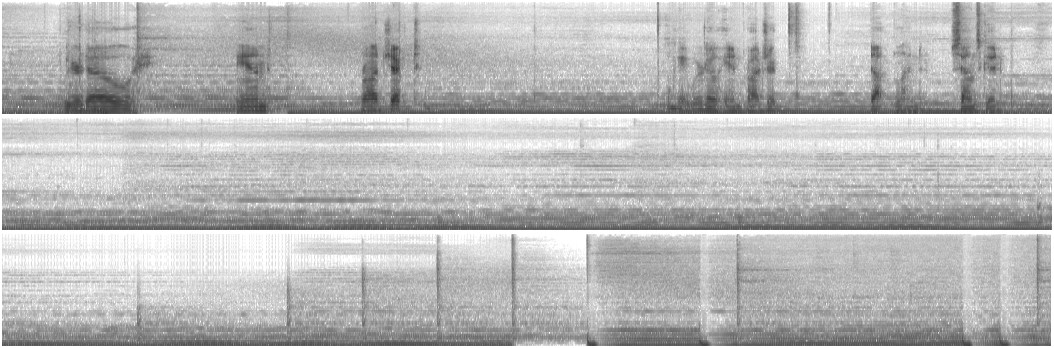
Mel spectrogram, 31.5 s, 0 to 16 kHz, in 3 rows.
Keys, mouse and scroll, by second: 11.2 middle click, 14.1 ctrl+KP_Subtract, 14.5-16.2 middle drag, 16.8 middle click, 17.7 middle click, 18.8 middle click, 19.3 click, 19.5 middle click, 21.4 Tab, 21.4 middle click, 22.5 middle click, 24.2 middle click, 25.9 middle click, 27.8 b, 30.5-31.4 drag.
